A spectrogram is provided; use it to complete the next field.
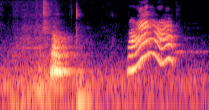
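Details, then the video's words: Young green Indian ringneck parakeet talking in Hindi, saying "mummy papa": a short harsh syllable, then after a pause a longer arching, harmonic, voice-like phrase, in a quiet indoor setting. "My Indian ringneck green baby parrot talking clear"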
